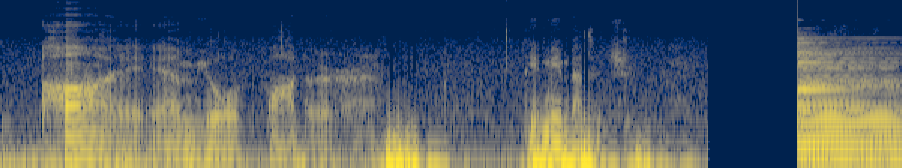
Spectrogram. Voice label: Greeting, Ans Machine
